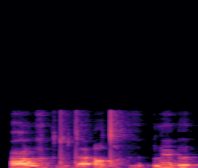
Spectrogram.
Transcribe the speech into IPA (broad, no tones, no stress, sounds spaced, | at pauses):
ʕ ə lˠ a̤ k d o̤ d a̰ ʔ ɛ tˤ ə̤ k ə̤ | l ɛ̃ ʔ ə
